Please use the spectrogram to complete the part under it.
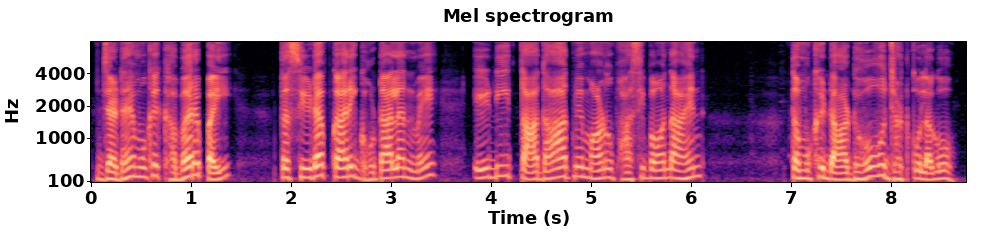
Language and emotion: Sindhi, surprised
